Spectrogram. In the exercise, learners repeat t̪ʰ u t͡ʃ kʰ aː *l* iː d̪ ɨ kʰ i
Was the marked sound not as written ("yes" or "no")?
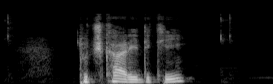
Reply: yes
